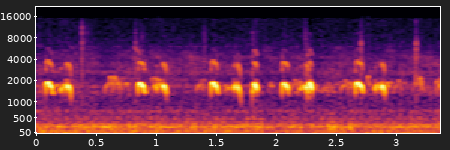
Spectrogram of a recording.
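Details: Bee-eater in the wild, locally called krik-kirik, giving clipped, slightly rolled double chirps about every half second against a constant low hum.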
